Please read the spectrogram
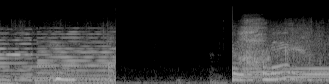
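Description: Organ music playing held chords, which cut off about a second and a half in. After a little over a second of near silence the organ comes back near the end, with voices over it.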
